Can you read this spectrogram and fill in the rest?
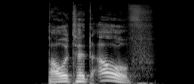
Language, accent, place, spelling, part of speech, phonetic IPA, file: German, Germany, Berlin, bautet auf, verb, [ˌbaʊ̯tət ˈaʊ̯f], De-bautet auf.ogg
- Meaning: inflection of aufbauen: 1. second-person plural preterite 2. second-person plural subjunctive II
